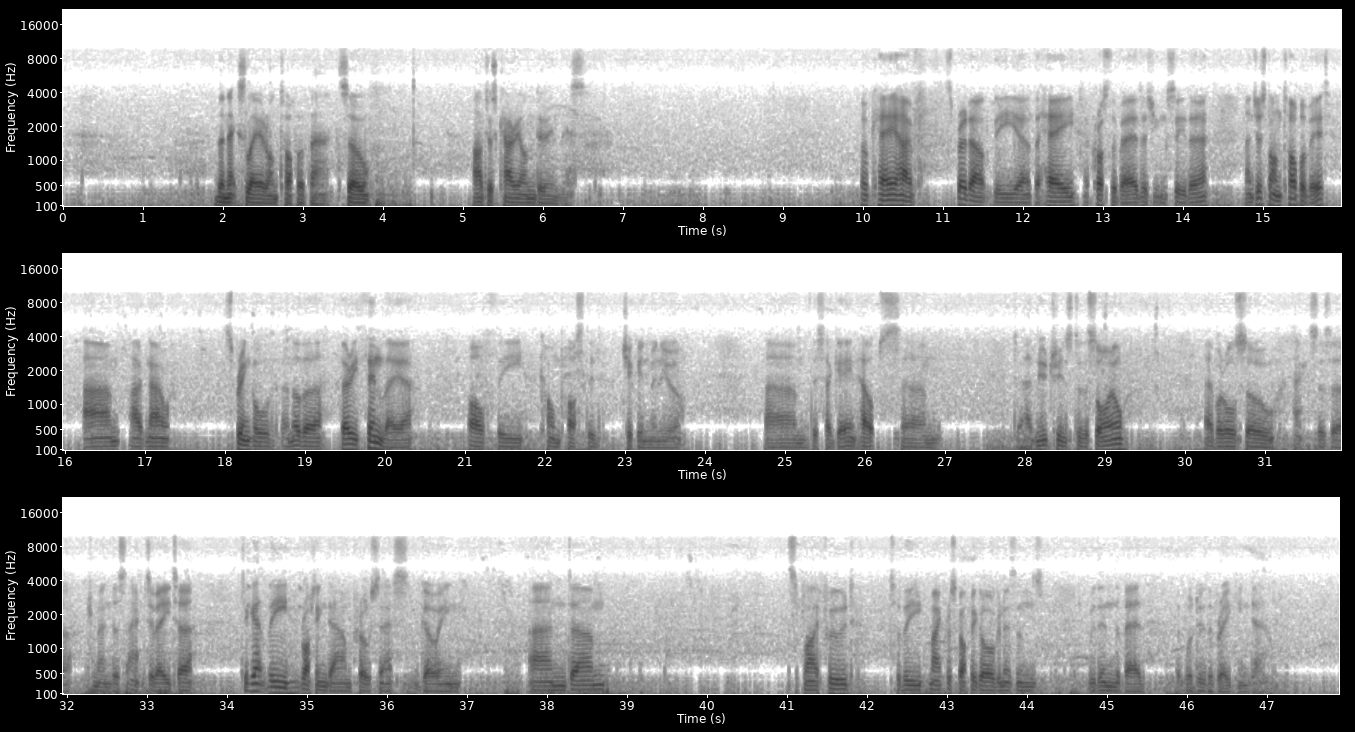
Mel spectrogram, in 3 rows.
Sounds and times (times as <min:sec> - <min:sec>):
Speech: 0:01.9 - 0:04.0, 0:05.1 - 0:06.7, 0:10.0 - 0:17.4, 0:18.0 - 0:20.4, 0:21.0 - 0:23.8, 0:24.8 - 0:27.0, 0:27.8 - 0:29.3, 0:30.2 - 0:33.6, 0:34.2 - 0:37.0, 0:37.8 - 0:38.8, 0:41.0 - 0:44.2, 0:44.8 - 0:47.1.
